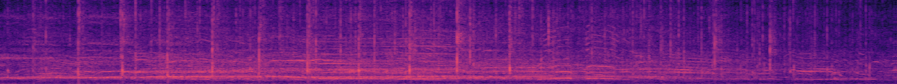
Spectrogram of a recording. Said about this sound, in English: Eventually, the police are called to disperse the students. In response, the crowd, almost all white, cheers.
